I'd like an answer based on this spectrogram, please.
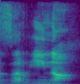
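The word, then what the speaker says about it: czarina: Gender होगा वो होगा जरीना, इसमें सी साइलेंट रहता है।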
